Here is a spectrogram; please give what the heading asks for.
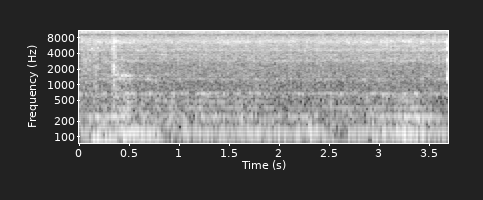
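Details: Lasso Turn of the Century 4-speed ceiling fan: soft steady low hum with no ticking, wobble or scraping on lowest speed; running smoothly.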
